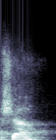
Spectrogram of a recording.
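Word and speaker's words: Shough: Is it Slough or or Slow? SH. Tyler Sha.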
